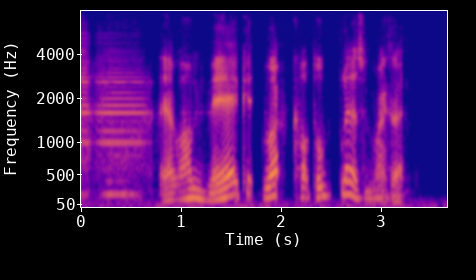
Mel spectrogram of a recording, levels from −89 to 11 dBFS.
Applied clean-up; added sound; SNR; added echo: neural diffusion model UNIVERSE++.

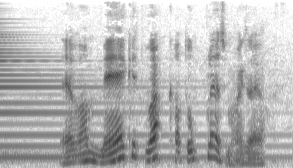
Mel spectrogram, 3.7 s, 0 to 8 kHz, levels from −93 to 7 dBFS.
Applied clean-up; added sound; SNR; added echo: none; Acoustic guitar; 11 dB; none.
